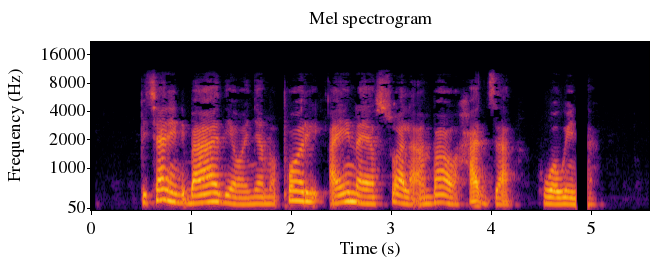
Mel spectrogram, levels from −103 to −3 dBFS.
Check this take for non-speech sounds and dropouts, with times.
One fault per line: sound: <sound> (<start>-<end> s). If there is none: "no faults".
sound: dropout (4.8-5.0 s)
